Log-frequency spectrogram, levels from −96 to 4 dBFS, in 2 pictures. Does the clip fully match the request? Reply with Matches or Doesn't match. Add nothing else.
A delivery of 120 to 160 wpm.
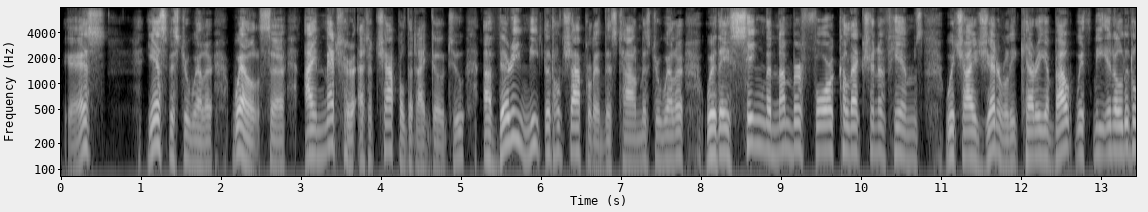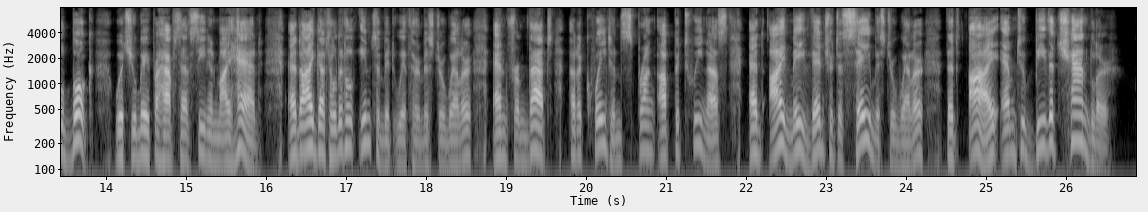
Doesn't match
